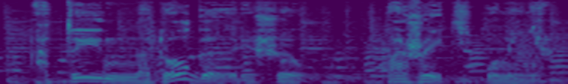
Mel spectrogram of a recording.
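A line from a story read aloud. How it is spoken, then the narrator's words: Uncertain question. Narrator (Russian): неуверенно спросил ёжик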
